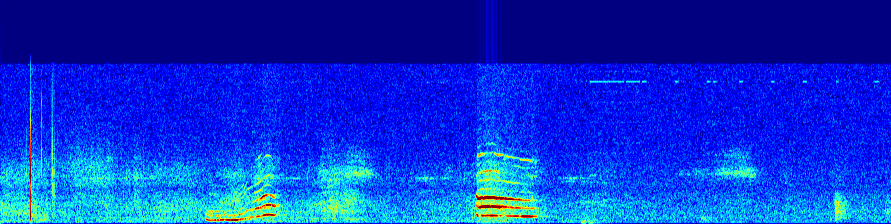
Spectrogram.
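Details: Male domestic cat that dislikes his stroller gives two meows several seconds apart, the first a wavering rising-falling cry, the second short and bright, with a few clicks and soft handling noises between.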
